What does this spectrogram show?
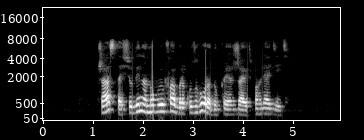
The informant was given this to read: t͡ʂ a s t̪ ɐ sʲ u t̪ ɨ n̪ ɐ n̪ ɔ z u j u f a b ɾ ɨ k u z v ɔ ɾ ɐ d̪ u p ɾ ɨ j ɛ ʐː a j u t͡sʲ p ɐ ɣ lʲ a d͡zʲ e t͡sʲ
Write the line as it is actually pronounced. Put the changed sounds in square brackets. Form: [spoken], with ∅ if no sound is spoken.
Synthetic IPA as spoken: t͡ʂ a s t̪ ɐ sʲ u [d̪] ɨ n̪ ɐ n̪ ɔ [v] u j u f a b ɾ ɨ k u z [ɣ] ɔ ɾ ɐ d̪ u p ɾ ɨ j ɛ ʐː a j u t͡sʲ p ɐ ɣ lʲ a d͡zʲ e t͡sʲ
